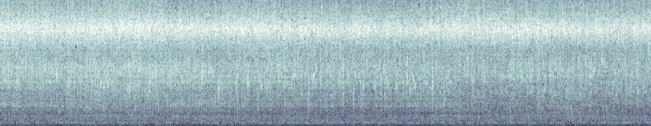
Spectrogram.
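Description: Burgers frying in a pan, giving a loud, steady, close sizzle with a bright hiss that holds constant throughout, no voices.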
